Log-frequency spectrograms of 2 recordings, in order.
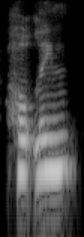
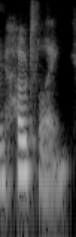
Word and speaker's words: Hoteling: our next reader is sarah holtling hoteling i was corrected with her from her pronunciation hoteling thank you thank you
